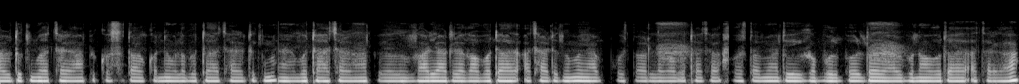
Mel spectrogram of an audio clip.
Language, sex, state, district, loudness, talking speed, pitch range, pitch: Maithili, male, Bihar, Kishanganj, -16 LUFS, 205 wpm, 155-160 Hz, 160 Hz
